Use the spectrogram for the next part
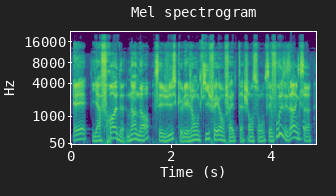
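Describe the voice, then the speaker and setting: A man's voice: medium pitch, lively intonation, normal speed, no room sound, studio quality. A man hosting a radio interview in a casual, chatty way, rambling enthusiastically from one aside to the next. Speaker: radio host interviewing a guest. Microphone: close studio radio microphone.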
